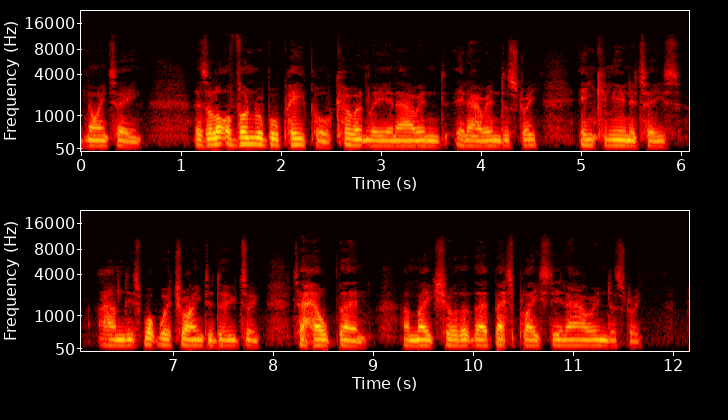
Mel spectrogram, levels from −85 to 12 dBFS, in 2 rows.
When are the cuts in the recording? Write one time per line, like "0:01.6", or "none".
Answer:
none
